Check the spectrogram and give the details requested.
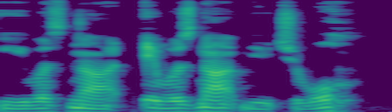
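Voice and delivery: very low, very quiet storybook narrator voice. During a tabletop game, a player narrates about a familiar, in narrator voice. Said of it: "Narrator's voice".

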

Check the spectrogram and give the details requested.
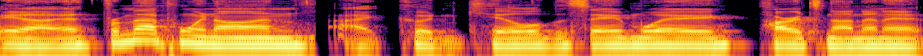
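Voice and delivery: ordinary delivery

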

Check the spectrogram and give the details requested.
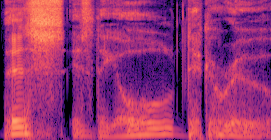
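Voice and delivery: deep announcer voiceover delivery. Retelling a man's studio outtake, in a voiceover guy character voice. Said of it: "comes out of voice man character type".

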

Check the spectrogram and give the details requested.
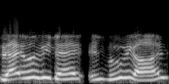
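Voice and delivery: very high, teary, close to tears. Announcing which film advances in the bracket while tearing up. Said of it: "I'm actually tearing up over Fido".

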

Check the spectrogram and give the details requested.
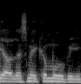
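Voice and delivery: usual speaking voice

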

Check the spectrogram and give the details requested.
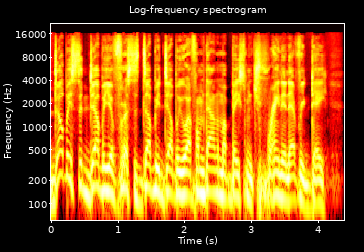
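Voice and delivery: bad, very thick Southern accent. Told you sound very Southern, show the others your bad Dusty Rhodes impression. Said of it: "That's my Dusty Rhodes".

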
